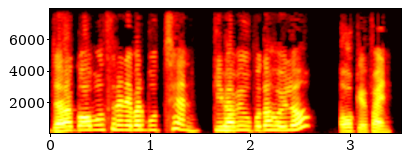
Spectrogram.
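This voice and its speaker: High-voiced woman teaching a lively class. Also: a little fast, no room sound. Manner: lively, quizzing students, teasing. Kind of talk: online grammar lesson.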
